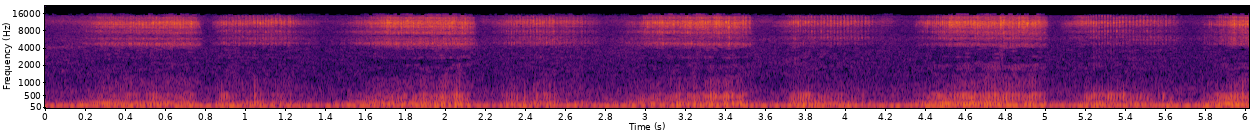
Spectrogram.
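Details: 11-week-old bulldog puppy, eyes open and not actually asleep, with loud, rough, snorting rattle on every breath, about 40 breaths a minute: noisy snore-like breathing.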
